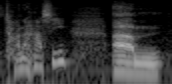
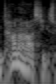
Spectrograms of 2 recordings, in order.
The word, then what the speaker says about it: Ta-Nehisi: So I always want to say Tallahassee because that's an easy way for me to remember how to pronounce this name, but I believe it's Ta-Nehisi.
